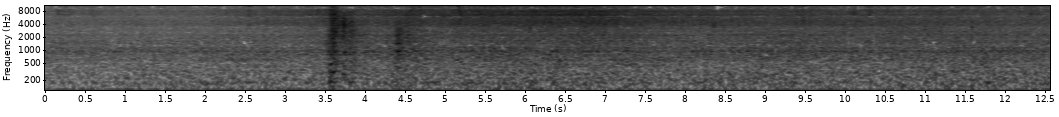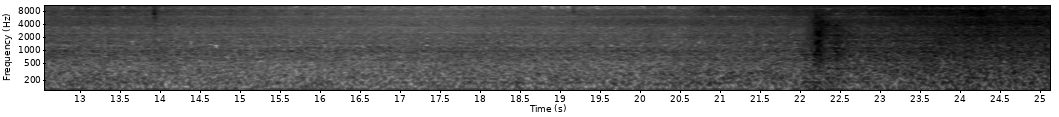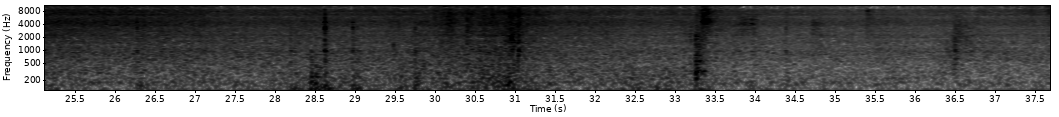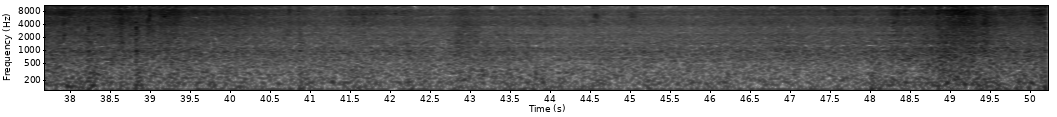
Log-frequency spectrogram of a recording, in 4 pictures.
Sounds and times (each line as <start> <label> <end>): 0.0 wind 50.2
22.2 Rattling window 43.1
